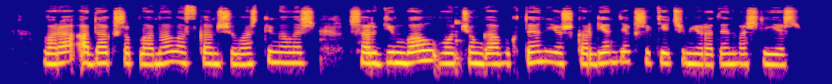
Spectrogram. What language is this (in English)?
Mari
